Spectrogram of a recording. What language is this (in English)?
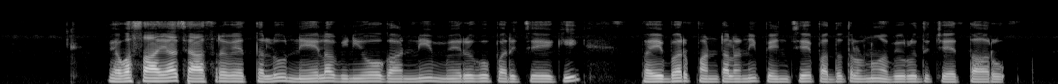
Telugu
